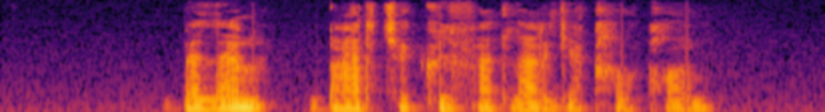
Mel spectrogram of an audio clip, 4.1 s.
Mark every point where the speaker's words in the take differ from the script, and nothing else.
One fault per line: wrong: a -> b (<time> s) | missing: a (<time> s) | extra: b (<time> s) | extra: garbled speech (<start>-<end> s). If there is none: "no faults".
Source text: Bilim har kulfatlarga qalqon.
wrong: har -> barcha (1.7 s)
